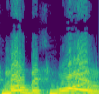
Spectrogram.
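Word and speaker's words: Mobius One: you speak the truth and even though it's mobus one that's how you pronounce it mobus one is an ace combat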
